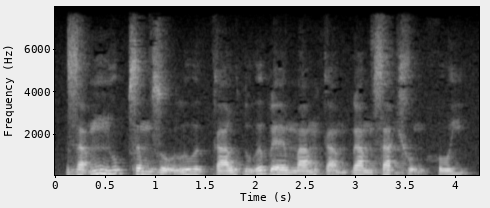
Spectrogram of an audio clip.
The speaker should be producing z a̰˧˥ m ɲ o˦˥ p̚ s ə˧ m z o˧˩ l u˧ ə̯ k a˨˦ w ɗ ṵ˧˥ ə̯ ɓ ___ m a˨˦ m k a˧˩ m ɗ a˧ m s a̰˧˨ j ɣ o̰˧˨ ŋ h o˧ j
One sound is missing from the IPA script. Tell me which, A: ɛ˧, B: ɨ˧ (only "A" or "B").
A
